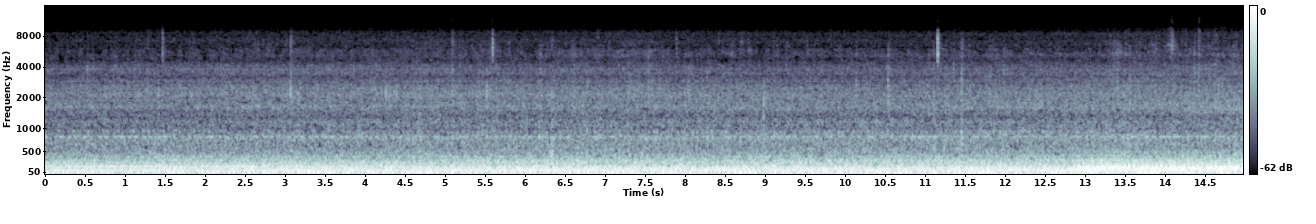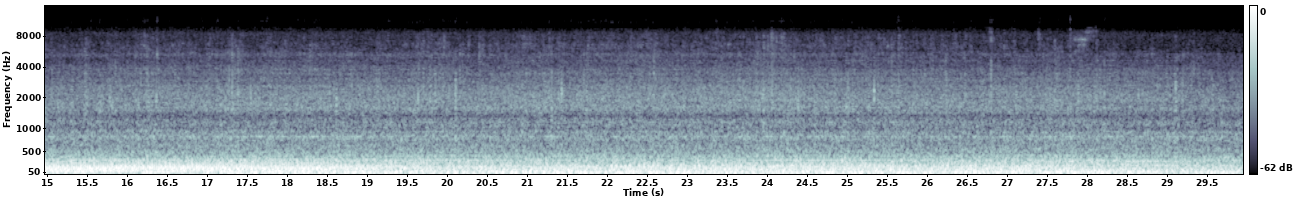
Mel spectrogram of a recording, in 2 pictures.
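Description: A vehicle's engine idling with a steady low hum and rumble, which grows somewhat louder for several seconds around the middle.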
